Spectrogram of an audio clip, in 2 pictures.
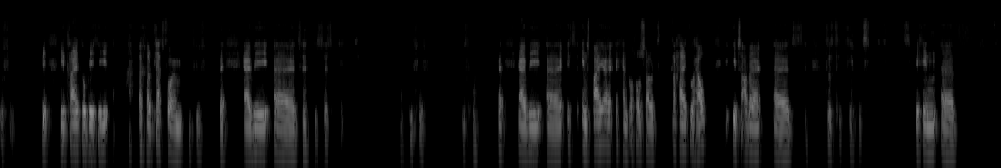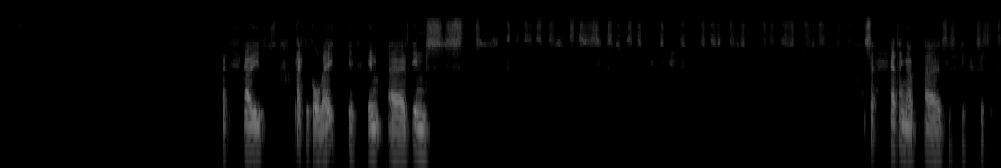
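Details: Adult man from the Netherlands who stutters, at times a lot, and still finds his stutter hard to accept; long pauses between words suggest blocks; stuttering.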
